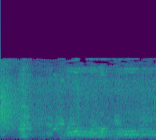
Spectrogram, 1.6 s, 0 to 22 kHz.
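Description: Annie, a 10-month-old young dog, gives high, thin whimpers and short yips in quick succession, close by and fairly faint.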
